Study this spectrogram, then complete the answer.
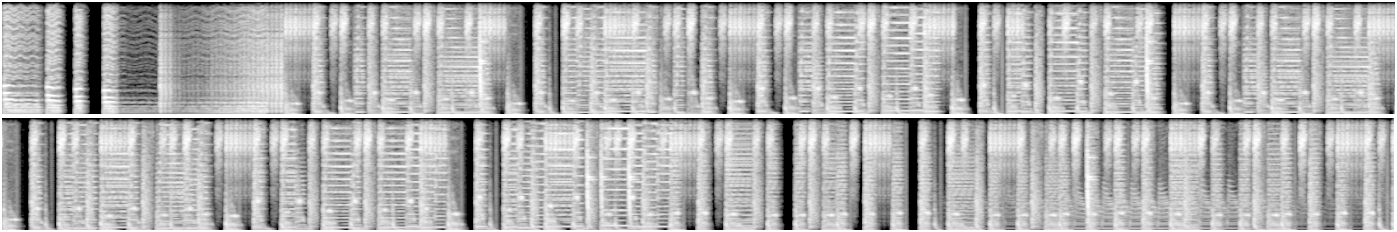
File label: Music Fortress Boss; NSMB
